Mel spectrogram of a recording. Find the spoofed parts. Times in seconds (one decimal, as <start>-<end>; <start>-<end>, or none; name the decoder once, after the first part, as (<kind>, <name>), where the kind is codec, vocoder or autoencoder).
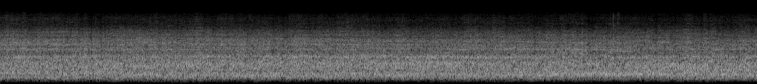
2.0-6.0 (vocoder, BigVGAN v2); 6.8-7.6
